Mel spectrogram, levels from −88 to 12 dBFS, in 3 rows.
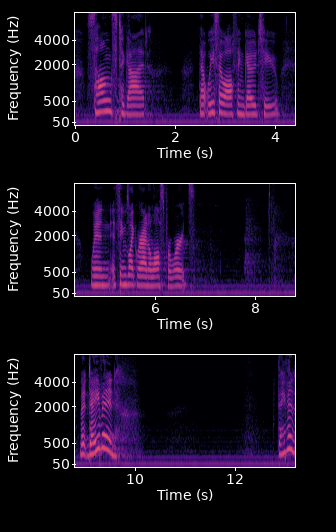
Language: English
